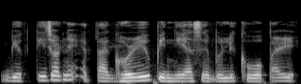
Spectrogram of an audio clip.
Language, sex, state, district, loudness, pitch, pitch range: Assamese, male, Assam, Sonitpur, -17 LUFS, 155 Hz, 150-170 Hz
